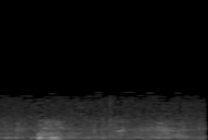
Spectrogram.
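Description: Faint hiss of an open telephone line waiting for a caller to speak, with one brief faint sound about half a second in.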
